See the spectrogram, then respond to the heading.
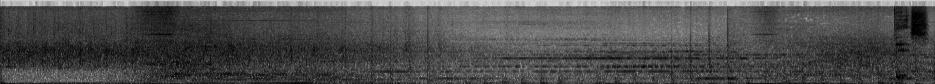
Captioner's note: applause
